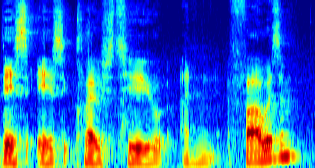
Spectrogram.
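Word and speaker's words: Fauvism: I said that this is close to an Fism. Fism. Fism. How do you spell it?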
